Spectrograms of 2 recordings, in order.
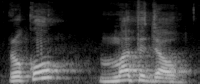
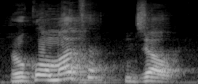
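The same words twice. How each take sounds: First: There is a pause after 'रुको'. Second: There is a pause after 'मत'.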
